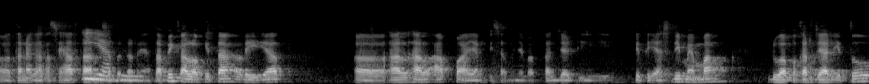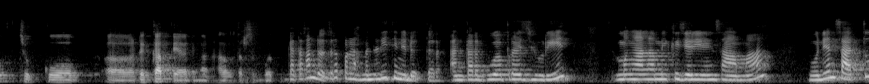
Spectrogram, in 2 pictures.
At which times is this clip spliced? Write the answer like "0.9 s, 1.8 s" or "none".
11.6 s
